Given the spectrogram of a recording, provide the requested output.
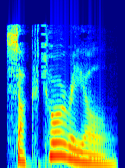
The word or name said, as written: suctorial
